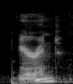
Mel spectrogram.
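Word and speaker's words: Garand: we have another anniversary of a passing on tuesday that'll be uh john aaron is the way he pronounced it and uh he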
